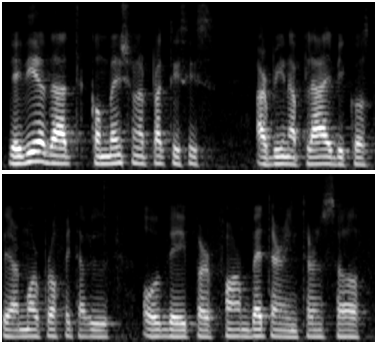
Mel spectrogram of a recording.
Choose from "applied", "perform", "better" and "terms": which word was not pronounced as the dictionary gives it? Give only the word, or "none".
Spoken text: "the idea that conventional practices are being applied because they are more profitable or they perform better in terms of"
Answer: terms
